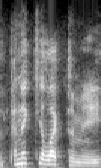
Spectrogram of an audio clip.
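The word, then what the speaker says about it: panniculectomy: How do you say paniculectomy? That's exactly how you said it.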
